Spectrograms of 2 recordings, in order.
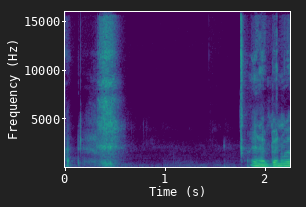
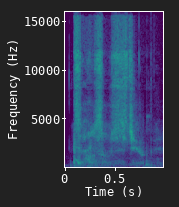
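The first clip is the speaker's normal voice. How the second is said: barely voiced, crying, much softer; tearful whisper; 10 dB quieter than usual. Real, not acted. Telling the camera about him, a real tearful whisper. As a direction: whisper it through tears. Emotional confession, near tears.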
